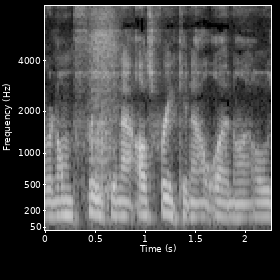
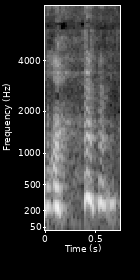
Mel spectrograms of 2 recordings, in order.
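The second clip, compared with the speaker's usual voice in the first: short laugh; 8 semitones higher, 6 dB louder than usual. Real, not acted. Laughs after story.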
